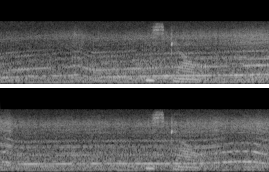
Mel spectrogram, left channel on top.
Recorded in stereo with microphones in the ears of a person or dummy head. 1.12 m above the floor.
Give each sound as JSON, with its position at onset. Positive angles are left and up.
{"t": 1.4, "sound": "a woman speaking", "side_deg": -20}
